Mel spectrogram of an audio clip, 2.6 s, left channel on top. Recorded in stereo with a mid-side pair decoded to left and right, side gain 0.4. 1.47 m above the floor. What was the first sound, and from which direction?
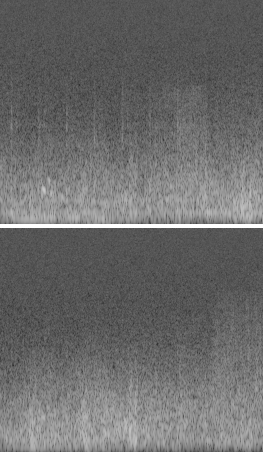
Only background noise.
